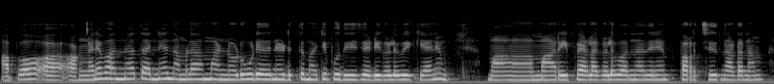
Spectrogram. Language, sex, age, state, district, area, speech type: Malayalam, female, 30-45, Kerala, Thrissur, urban, spontaneous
